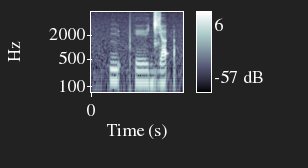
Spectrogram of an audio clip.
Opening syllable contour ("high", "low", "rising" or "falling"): high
